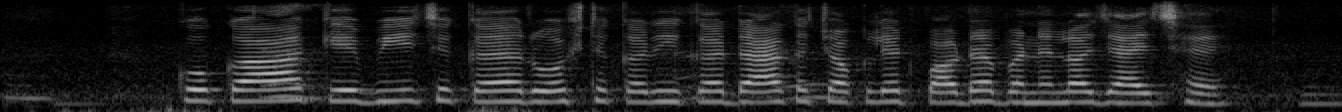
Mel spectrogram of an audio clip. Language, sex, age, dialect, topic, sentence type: Maithili, female, 18-24, Angika, agriculture, statement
